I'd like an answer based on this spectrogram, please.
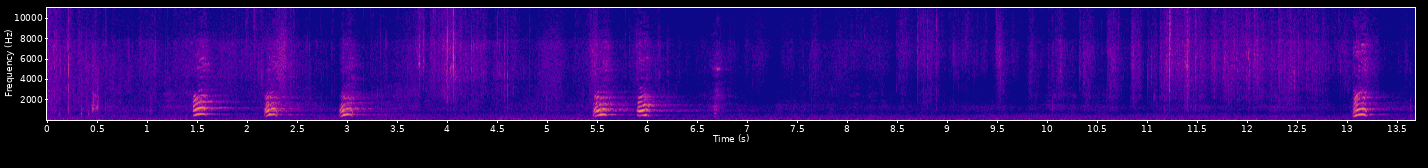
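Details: Slovakian hound named Arrow baying at a wild boar held in place during a November 2022 driven hunt with dogs in Sweden; six loud, harmonic barks, three spaced under a second apart, then a close pair, then one after a long pause, over a low hum.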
